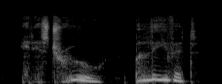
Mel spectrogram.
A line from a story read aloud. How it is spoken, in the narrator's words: the sound of the waves kept up a refrain to Pierre's words, whispering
